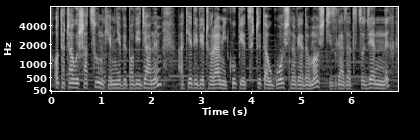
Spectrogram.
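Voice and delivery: plain reading voice

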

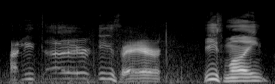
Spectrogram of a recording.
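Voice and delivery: high, loud whoop as the fish takes; excited shout. Real, not acted. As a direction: crow with delight at the hooked fish. Fish hooked, angler shouts excitedly.

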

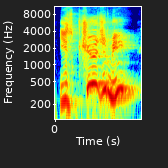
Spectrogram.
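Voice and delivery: high, uncomprehending double question; baffled American. Acted. American failing to understand Korean pronunciation, baffled. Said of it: "못 알아들어".

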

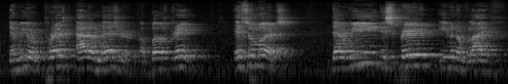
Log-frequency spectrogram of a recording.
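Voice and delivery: loud, slow, high preacher's reading; forceful scripture reading. Acted. Preacher reading of trouble in Asia, forceful scripture reading. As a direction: proclaim each phrase loudly and deliberately.

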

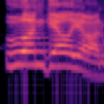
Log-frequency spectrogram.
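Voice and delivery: loud, high herald's cry; messenger's shout. Acted. Messenger shouting victory to the city, loud herald cry. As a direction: call it out like a runner bringing victory news. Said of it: "the messengers would shout out".

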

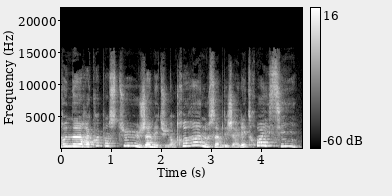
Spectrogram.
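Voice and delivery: small voices standing their ground; little animals refusing. Acted. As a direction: animals refusing the fox entry. Animals answer, then refuse fox.

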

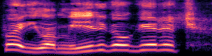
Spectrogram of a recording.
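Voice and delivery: loud, high-pitched teasing question; high, loud and incredulous; playful incredulity. Real, not acted. Mock questioning the pet.

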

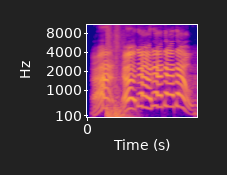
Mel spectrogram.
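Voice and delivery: very high, loud repeated no; loud high-pitched panic; panicked shout. Real, not acted. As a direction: yell in rising alarm. Attacked again in game.

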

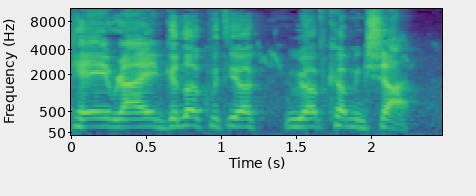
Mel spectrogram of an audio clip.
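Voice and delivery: usual speaking voice

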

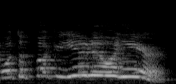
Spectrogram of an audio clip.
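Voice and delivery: high-pitched disbelieving wail; incredulous outcry. Acted. Monsters confront the six-foot rabbit, high incredulous outcry. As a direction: cry out in shrill disbelief, stretching it.

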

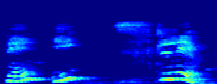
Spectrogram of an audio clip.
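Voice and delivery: slow, careful model of both words. Shown as a demonstration. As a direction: say each word slowly for the kids. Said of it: "Son muy parecidas". (despacio, modelando las palabras)

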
